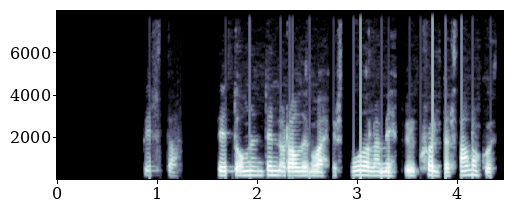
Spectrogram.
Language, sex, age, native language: Icelandic, female, 18-19, Icelandic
